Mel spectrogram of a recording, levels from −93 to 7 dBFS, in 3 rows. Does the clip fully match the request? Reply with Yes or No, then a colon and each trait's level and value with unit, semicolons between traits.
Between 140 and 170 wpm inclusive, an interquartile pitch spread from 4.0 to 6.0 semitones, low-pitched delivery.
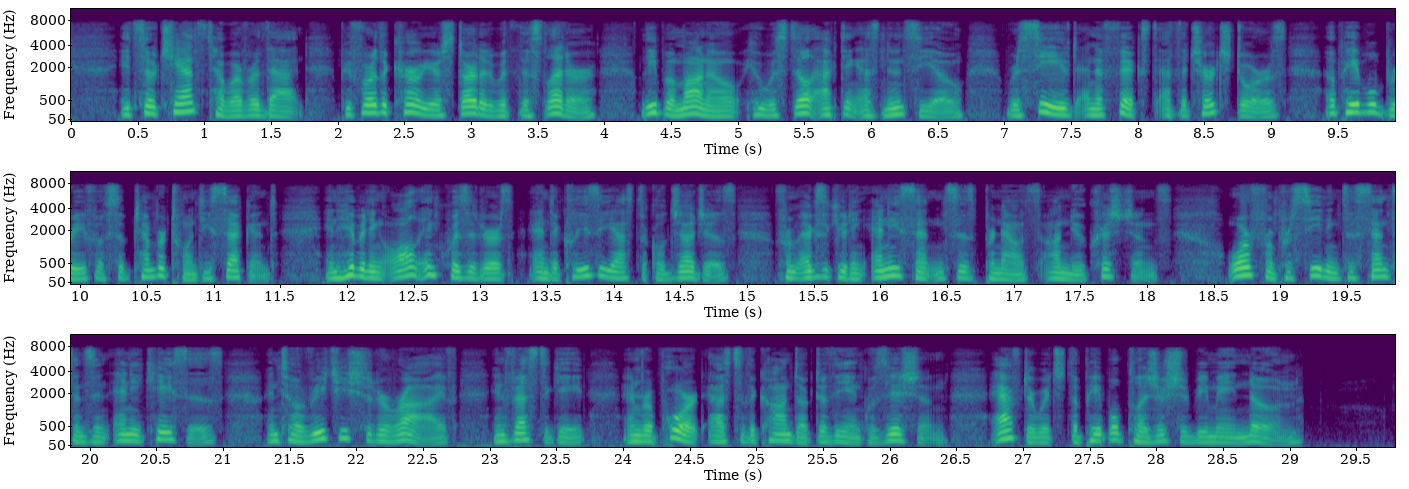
Yes: average, 160 wpm; average, 5.0 semitones; low, 130 Hz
